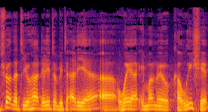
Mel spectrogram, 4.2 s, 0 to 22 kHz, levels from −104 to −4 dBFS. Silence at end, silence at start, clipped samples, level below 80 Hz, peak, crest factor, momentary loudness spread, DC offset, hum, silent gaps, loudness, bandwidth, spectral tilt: 0 s; 0 s; under 0.1%; -52 dBFS; -4 dBFS; 16 dB; 2 LU; under 0.1%; none; none; -20 LUFS; 16.5 kHz; -7 dB/octave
